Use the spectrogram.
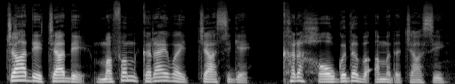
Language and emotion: Manipuri, neutral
